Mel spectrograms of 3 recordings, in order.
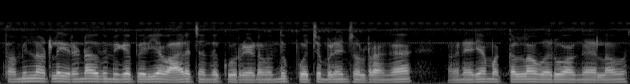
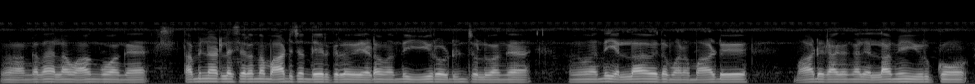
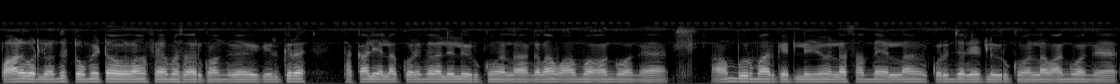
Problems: background sounds at intervals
